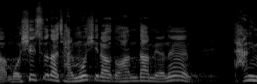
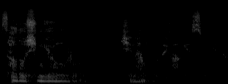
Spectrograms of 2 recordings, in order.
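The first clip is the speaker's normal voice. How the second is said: hushed, breathy, reverent and solemn tone; 12 semitones lower, 11 dB quieter than usual. Pastor recalls rehearsing a worship line at home: imitating his past solemn voice. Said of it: "거룩하고 엄숙한 목소리로".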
